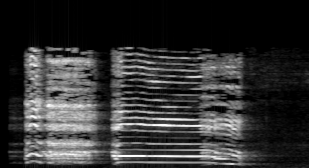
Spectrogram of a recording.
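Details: Rooster crowing loudly: one full cock-a-doodle-doo in three parts, a rough opening note, then a long sustained clear middle and a falling end.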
